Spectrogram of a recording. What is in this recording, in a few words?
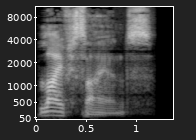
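"life science", British English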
